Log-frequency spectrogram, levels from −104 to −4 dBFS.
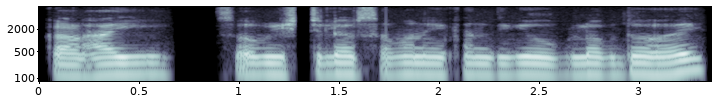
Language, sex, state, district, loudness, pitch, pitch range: Bengali, male, West Bengal, Malda, -23 LUFS, 125 Hz, 120-125 Hz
